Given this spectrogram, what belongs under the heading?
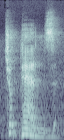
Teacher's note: O plural de caneta, pen, n, é vozeado. Two pens, som de Z.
